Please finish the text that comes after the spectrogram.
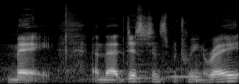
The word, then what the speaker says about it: me: Now, instead of going do, re, mi, I know that this looks like it would be pronounced me, but it's actually pronounced may.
